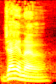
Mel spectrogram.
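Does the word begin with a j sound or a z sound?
j. The word begins with a j sound.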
